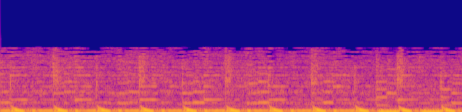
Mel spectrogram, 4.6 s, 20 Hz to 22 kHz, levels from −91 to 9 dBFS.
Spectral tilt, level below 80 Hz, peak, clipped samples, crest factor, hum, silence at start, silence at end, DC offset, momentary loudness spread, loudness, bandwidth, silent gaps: -11 dB/octave; -16 dBFS; -2 dBFS; under 0.1%; 10 dB; none; 0 s; 0 s; under 0.1%; 2 LU; -15 LUFS; 4 kHz; none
